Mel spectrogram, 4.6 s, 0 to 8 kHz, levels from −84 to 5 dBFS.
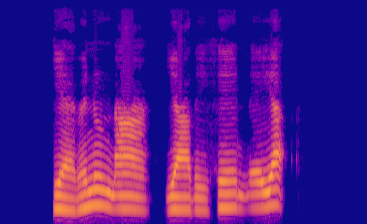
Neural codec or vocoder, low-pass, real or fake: none; 7.2 kHz; real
